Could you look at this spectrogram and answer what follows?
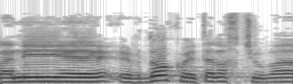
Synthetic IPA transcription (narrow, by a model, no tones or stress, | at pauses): laniivd̪okveit̪enlaχt͡ʃuva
